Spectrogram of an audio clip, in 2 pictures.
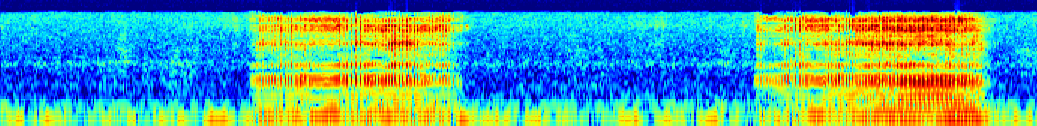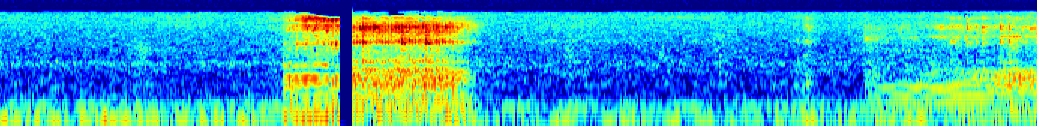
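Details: Loud habitual overnight snoring recorded by a SnoreLab phone app beside the bed: deep, rattling, grunting snores on each breath in, about four in fourteen seconds, with quieter breathing between.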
